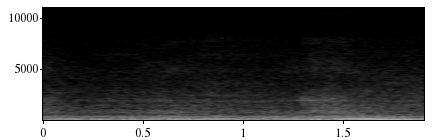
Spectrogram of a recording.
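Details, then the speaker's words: 1989 Volvo B10M Mk2 bus, THD101GC engine with ZF4HP500 4-speed automatic, tacho not working: deep, steady diesel idle rumble with an even beat, no knocks or misses; owner says it sounds healthy. "the bus sounds healthy so that's just a quick update of the bus"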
